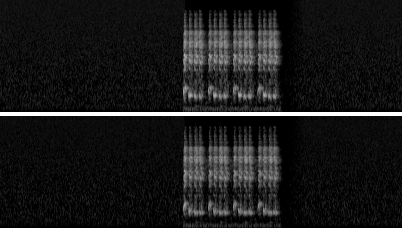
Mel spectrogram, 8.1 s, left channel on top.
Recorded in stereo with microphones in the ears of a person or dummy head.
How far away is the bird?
About 1.5 m.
